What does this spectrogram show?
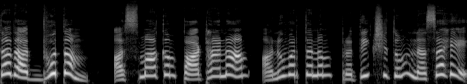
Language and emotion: Sanskrit, happy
